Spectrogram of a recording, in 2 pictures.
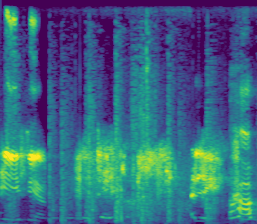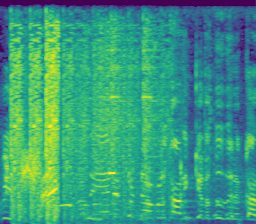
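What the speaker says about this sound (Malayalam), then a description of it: "നല്ല തോക്ക് തന്നെ." Gunfire in the mobile battle game Free Fire, bursts of rapid shots and clattering fire, loud and close, with a dense sustained volley in the second half and people talking over the game audio.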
